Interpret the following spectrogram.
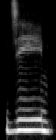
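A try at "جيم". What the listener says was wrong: জিম। শক্তভাবে উচ্চারণ করতে হবে। জিম। বলেছি, কোথা থেকে উচ্চারণ হবে সেটা একটু দেখে নিবেন ইনশাআল্লাহ।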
